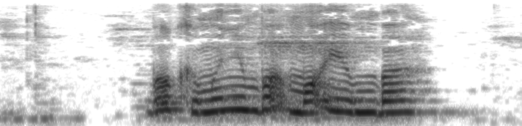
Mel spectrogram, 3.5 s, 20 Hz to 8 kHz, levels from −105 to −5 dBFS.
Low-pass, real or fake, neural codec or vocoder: 7.2 kHz; real; none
